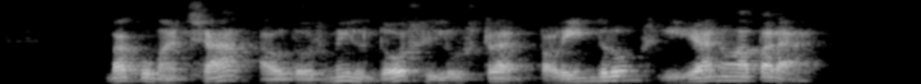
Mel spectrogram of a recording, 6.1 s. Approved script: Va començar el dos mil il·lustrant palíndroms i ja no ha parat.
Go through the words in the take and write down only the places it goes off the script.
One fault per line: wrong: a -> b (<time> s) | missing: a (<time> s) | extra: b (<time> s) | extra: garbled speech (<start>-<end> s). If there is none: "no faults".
extra: dos (2.6 s)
